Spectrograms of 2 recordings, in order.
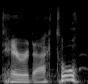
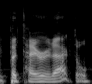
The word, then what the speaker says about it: pterodactyl: What, pterodactyl? Yeah, there's a P there. You don't say pterodactyl.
